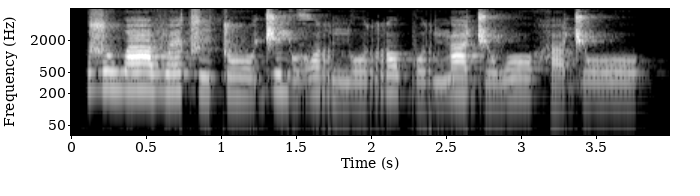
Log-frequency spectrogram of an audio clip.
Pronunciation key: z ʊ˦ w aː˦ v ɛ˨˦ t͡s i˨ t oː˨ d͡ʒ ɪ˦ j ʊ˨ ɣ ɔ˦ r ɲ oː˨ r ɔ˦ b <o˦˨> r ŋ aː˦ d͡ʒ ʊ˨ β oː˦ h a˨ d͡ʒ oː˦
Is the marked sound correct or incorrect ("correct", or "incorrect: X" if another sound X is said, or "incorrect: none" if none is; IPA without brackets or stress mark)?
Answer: incorrect: o˨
